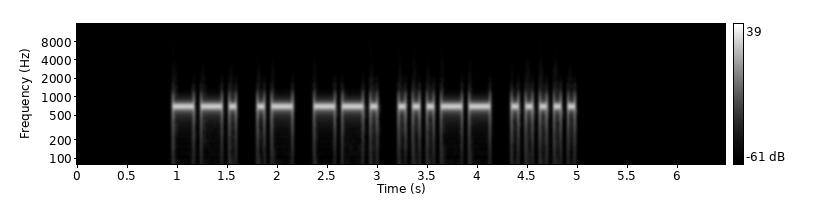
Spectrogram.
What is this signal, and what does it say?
Morse code, heard as a keyed tone, about 17 wpm, 700 Hz. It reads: GAG35
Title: Code Groups - 5 Letter:Numbers - 17wpm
